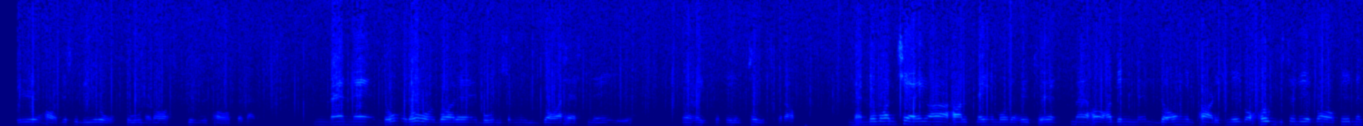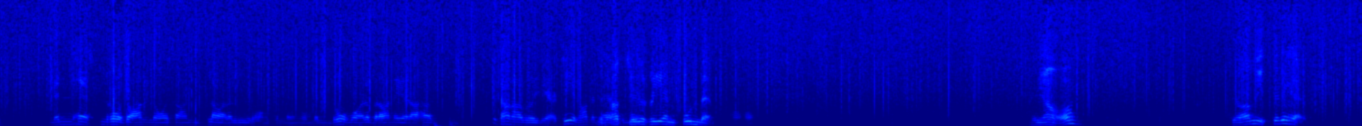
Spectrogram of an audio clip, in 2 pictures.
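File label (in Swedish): Tuna Medelpad, dialekter, svenska sagor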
